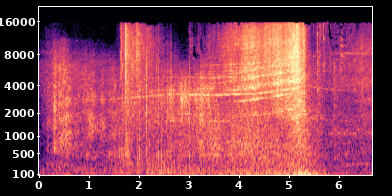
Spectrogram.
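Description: A large jet aircraft roars as it flies low overhead.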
